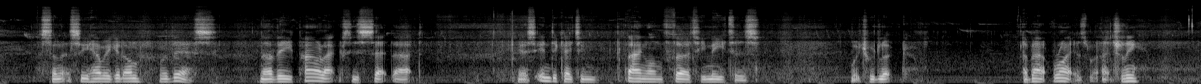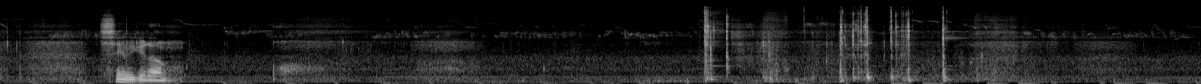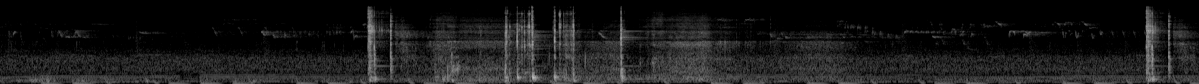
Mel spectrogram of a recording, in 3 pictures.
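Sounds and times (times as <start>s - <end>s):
air rifle shot crack: 19.0s - 19.8s, 27.7s - 28.3s, 35.5s - 36.0s.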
